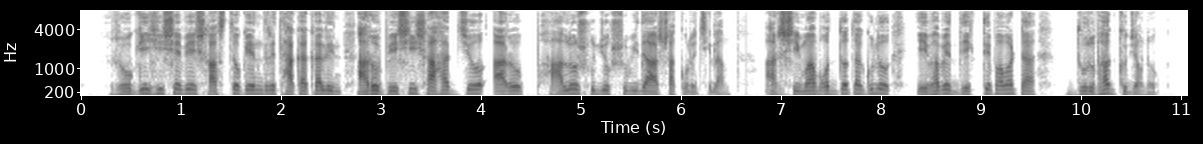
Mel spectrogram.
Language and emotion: Bengali, sad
